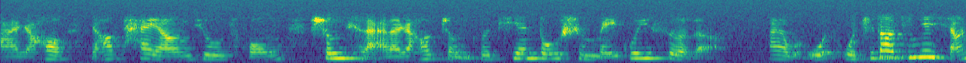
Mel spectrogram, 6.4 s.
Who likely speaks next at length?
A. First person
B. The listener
B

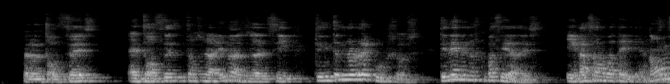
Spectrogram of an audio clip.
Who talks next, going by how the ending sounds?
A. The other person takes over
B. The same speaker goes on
A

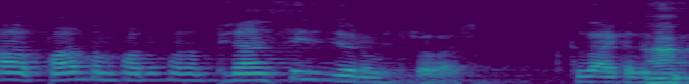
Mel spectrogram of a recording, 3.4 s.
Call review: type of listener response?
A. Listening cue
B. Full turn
B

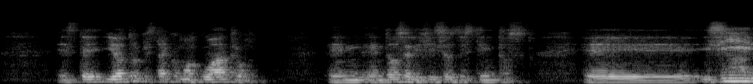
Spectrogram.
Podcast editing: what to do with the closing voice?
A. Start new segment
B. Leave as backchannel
B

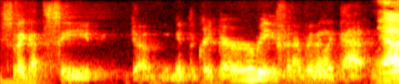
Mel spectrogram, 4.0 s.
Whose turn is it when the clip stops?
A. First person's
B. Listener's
B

